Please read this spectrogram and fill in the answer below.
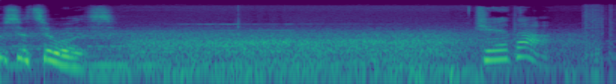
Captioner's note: Screech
